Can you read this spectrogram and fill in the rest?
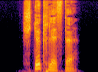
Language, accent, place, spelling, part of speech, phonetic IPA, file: German, Germany, Berlin, Stückliste, noun, [ˈʃtʏkˌlɪstə], De-Stückliste.ogg
- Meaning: stock / parts list; bill of materials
